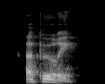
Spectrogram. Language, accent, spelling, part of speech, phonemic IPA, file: French, France, apeuré, verb / adjective, /a.pœ.ʁe/, LL-Q150 (fra)-apeuré.wav
- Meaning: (verb) past participle of apeurer; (adjective) frightened, afraid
